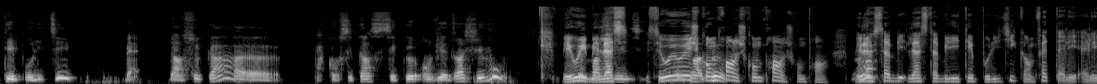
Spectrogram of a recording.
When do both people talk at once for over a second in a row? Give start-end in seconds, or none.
5.7-7.3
